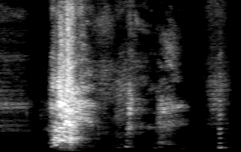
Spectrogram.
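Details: One loud explosive sneeze followed by short breathy after-sounds: a deliberately provoked sneeze from someone doing a sneezing challenge amid laughter.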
